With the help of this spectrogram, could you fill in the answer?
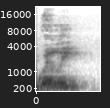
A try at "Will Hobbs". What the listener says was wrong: It's Will Hobbs, not Willie Hobbs, you fucking redneck.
